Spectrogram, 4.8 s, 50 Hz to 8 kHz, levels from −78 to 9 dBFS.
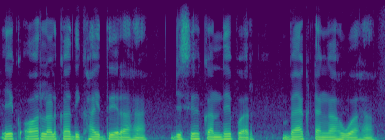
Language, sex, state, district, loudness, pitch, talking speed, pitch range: Hindi, male, Jharkhand, Garhwa, -14 LUFS, 125 Hz, 175 wpm, 110-135 Hz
